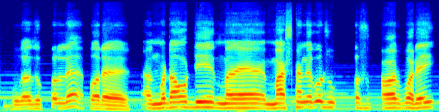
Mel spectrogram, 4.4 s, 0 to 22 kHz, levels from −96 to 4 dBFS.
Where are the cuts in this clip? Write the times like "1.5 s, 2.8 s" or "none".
1.4 s

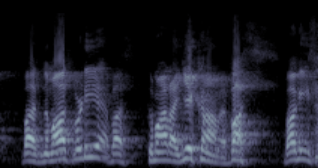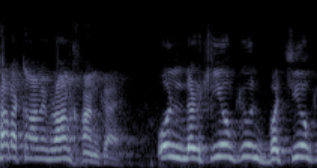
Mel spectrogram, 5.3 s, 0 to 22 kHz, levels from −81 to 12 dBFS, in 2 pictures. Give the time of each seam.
2.2 s, 3.8 s

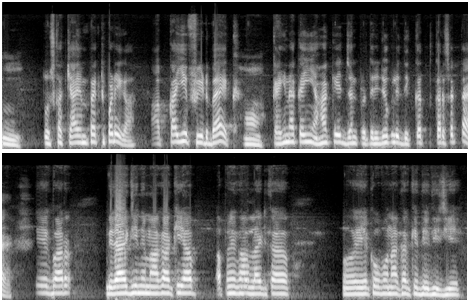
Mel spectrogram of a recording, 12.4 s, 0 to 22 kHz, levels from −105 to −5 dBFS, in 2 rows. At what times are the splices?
2.2 s, 6.8 s, 9.5 s

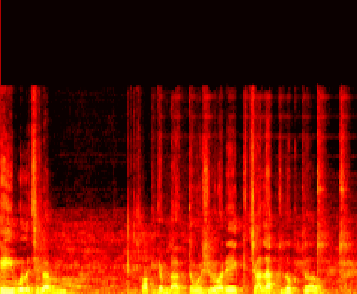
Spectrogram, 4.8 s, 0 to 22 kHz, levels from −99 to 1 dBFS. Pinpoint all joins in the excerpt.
2.0 s

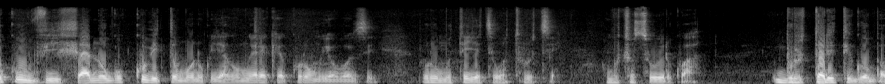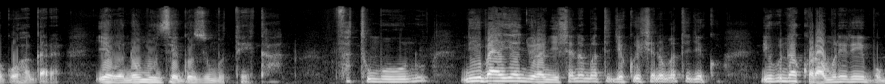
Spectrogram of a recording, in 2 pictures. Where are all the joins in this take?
none

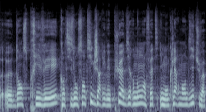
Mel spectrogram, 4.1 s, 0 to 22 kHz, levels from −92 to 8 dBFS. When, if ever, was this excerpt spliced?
1.3 s

